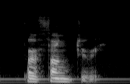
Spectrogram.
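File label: "perfunctory", US English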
